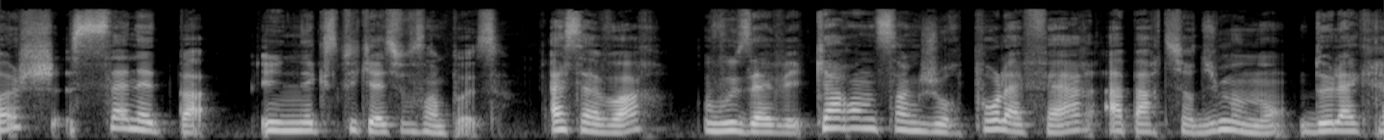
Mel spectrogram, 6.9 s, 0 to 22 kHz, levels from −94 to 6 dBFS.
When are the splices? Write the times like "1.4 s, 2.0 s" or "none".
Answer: 2.7 s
